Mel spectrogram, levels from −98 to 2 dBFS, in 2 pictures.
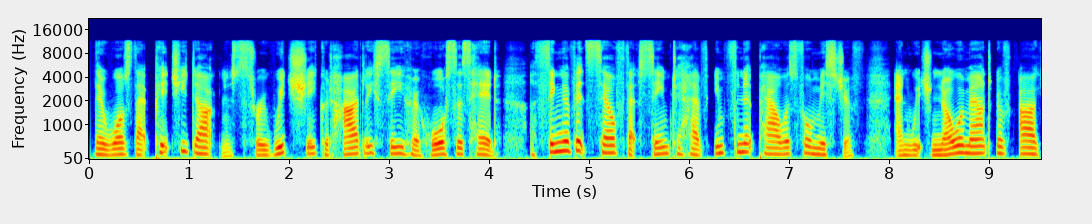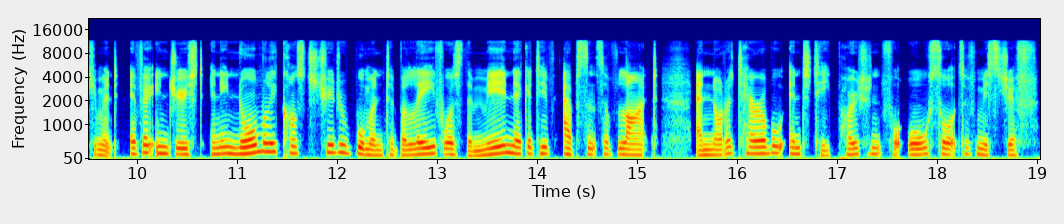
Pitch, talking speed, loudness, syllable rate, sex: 175 Hz, 180 wpm, -19 LUFS, 5.6 syllables/s, female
